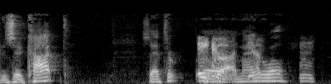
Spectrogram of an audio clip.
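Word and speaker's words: Akot: from Canada who reclassified, and I want to pronounce it right. Is it Acott? Is that Acott, Emmanuel? Yep. Yeah, Acott.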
